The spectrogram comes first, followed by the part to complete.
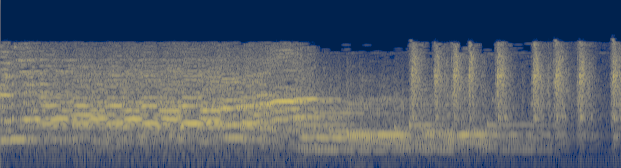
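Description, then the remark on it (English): A sustained, humming musical tone fills the first half; then a quick, uneven burst of sharp typewriter keystrokes clatters over it, fairly loud, about a dozen clacks in two seconds, as someone types a letter to the President of the United States. “Oh, I'm typing your letter to the President of the United States and a copy for the Premier of the Soviet and the Prime Minister of China.”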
